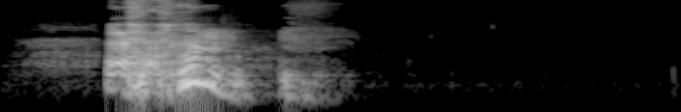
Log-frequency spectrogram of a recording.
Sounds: Throat clearing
